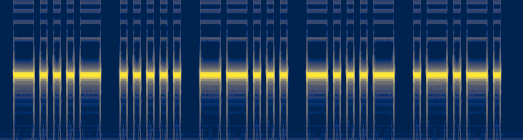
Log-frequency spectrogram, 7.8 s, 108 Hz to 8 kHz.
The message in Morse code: <BT>57<BT><AR>

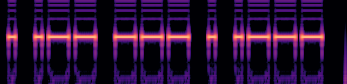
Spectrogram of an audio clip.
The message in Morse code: EWOEJ

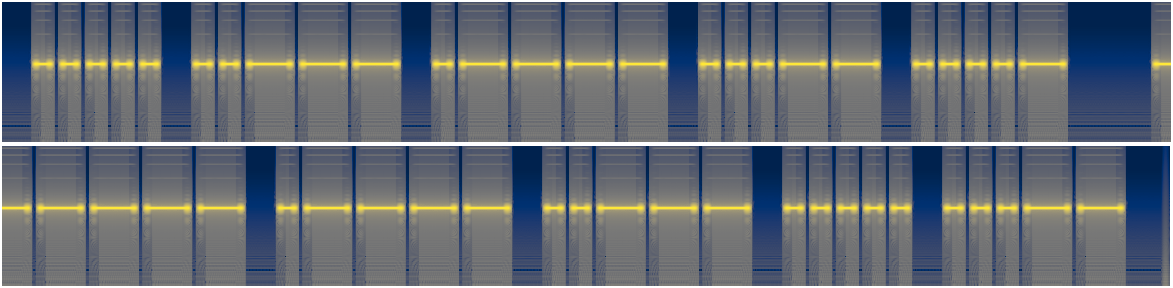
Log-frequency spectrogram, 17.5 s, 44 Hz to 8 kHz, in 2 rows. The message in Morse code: 52134 01253

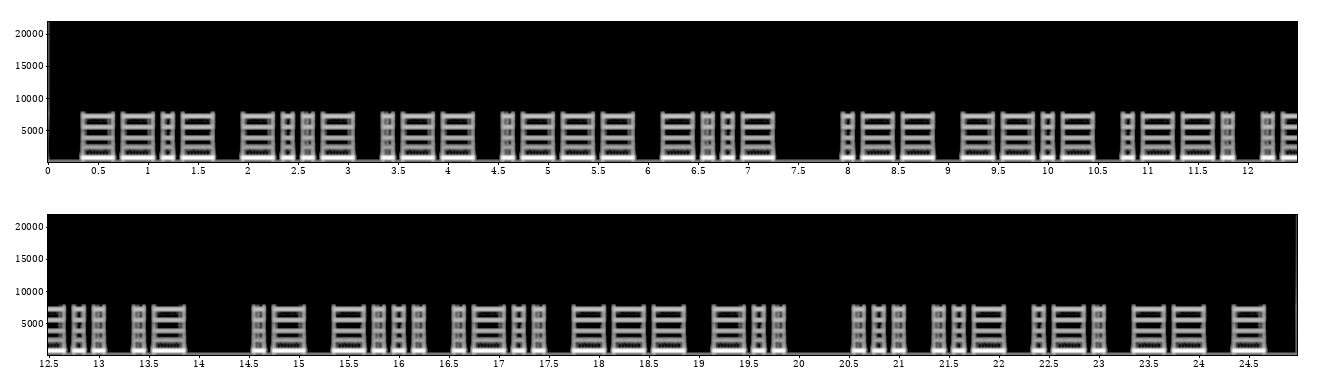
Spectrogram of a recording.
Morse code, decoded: QXWJX WQPLA ABLOD SURMT

